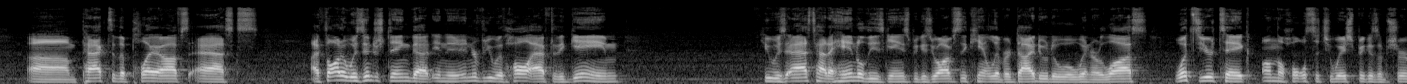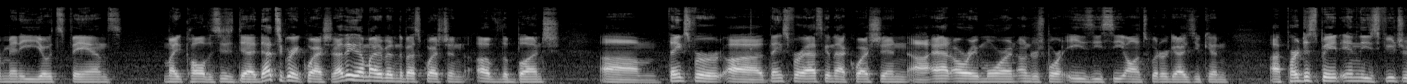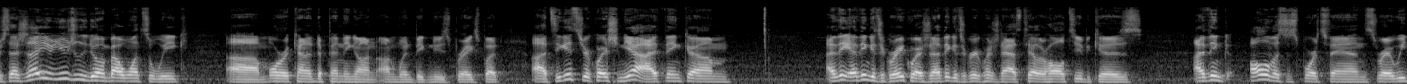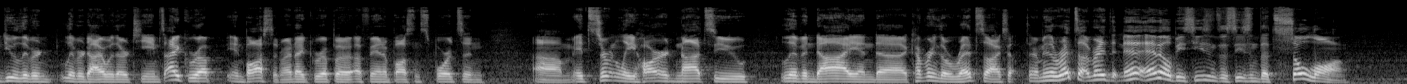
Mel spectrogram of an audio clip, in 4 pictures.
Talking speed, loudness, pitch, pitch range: 235 wpm, -17 LUFS, 130 Hz, 120-150 Hz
